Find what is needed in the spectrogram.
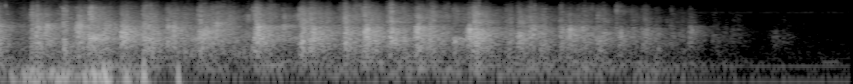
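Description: Audience applauding, fading out after about three seconds.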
